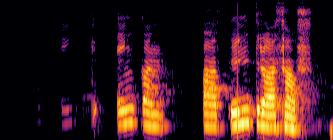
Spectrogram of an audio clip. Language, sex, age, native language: Icelandic, female, 7, Icelandic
